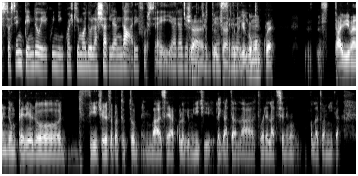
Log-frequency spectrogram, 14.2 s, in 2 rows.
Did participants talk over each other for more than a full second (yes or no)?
yes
